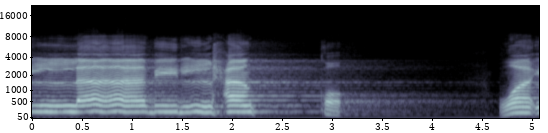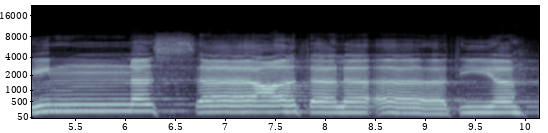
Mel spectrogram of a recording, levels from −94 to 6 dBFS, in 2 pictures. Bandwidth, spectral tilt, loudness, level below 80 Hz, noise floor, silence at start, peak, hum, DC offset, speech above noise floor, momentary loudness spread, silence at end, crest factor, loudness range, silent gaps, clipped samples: 8.8 kHz; -5 dB/octave; -18 LUFS; -72 dBFS; -67 dBFS; 0 s; -2 dBFS; none; under 0.1%; 48 dB; 14 LU; 0 s; 18 dB; 8 LU; none; under 0.1%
